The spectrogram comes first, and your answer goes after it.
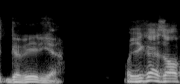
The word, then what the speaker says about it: Gaviria: george is actually colombian and he's still not pronouncing davidia right we've been davidia yeah you can video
